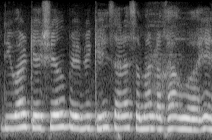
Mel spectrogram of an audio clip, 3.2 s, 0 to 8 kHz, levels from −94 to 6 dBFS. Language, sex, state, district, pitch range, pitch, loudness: Hindi, female, Arunachal Pradesh, Papum Pare, 250-265 Hz, 260 Hz, -13 LUFS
